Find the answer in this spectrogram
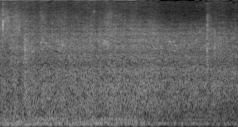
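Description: A car driving past, its engine and tyres giving a steady low rumble that eases a little near the end.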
